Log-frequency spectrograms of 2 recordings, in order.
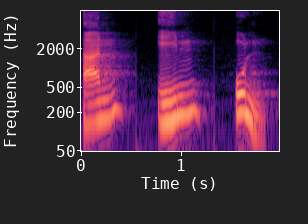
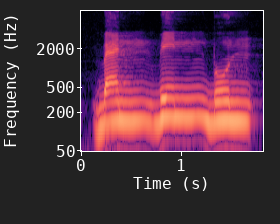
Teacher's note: প্রত্যেকটি উচ্চারণের শেষে দন্তন উচ্চারিত হচ্ছে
